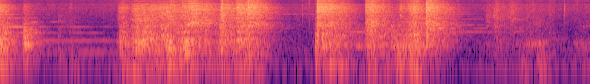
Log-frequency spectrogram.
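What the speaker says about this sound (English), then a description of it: "We're going to get a saucepan lid." A saucepan lid fetched and handled in a home kitchen while an egg omelet cooks, heard as a couple of bursts of metallic clatter and rattling, close and fairly loud, with no talk.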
